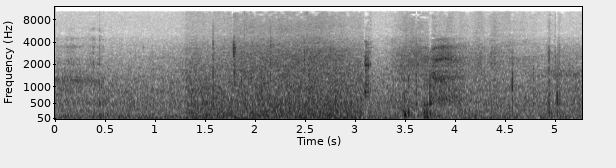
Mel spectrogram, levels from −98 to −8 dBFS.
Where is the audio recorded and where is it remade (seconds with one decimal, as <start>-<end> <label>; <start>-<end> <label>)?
0.0-3.7 recorded; 3.7-5.3 remade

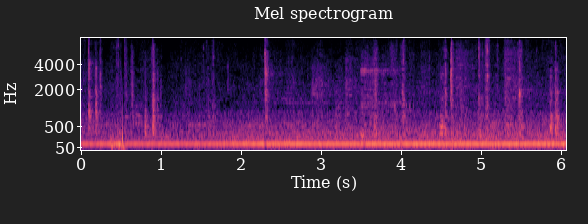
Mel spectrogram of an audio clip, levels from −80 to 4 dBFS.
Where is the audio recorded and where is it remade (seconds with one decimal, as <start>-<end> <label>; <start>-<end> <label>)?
0.0-6.1 recorded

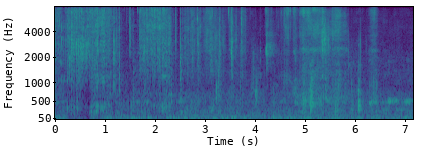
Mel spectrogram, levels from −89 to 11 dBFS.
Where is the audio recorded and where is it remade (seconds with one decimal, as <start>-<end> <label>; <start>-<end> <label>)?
0.0-2.6 recorded; 2.6-7.2 remade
